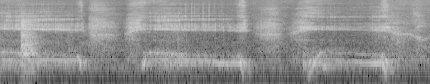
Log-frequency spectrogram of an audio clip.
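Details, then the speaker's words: Clinician's vocal imitation of a prolonged, high whistling expiratory wheeze heard in a young boy's lungs; he has had breathing trouble worsening since last night, with chest retractions; RSV is suspected; simulated expiratory wheeze. "That's my demo of expiratory wheeze. You like that?"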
